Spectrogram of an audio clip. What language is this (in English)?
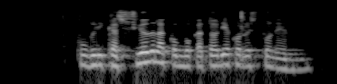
Catalan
